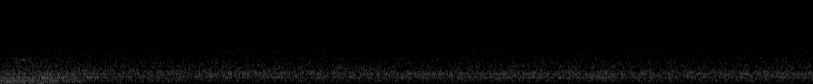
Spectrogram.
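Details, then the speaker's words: CEC-made 36-inch white and polished brass topmount spinner ceiling fan, filthy when acquired, on its fairly fast medium speed: soft, steady airy rush with no ticking, rubbing or bearing growl, with a slight wobble noted at higher speed. Normal running. "So I'll turn it to medium. This fan has a pretty fast medium, like most 36-inch fans do."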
